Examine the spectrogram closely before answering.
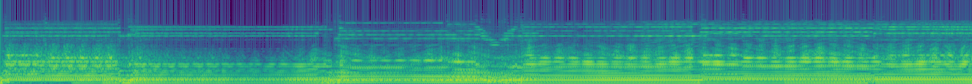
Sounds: Music

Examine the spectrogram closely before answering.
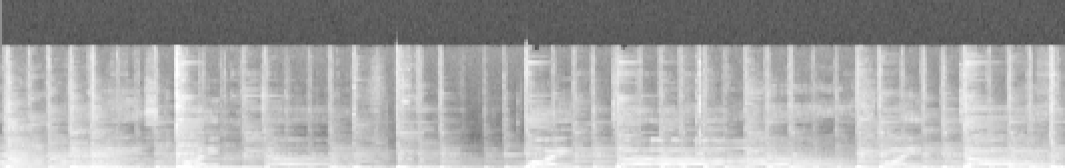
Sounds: Music

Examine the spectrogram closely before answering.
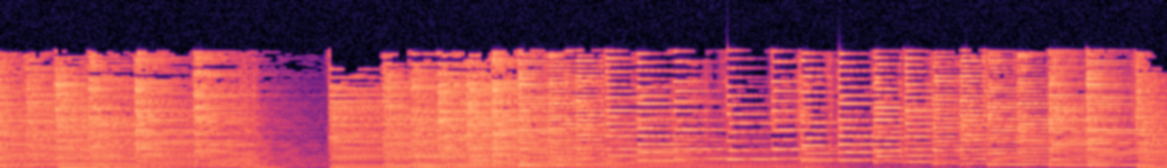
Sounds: Music, Harpsichord

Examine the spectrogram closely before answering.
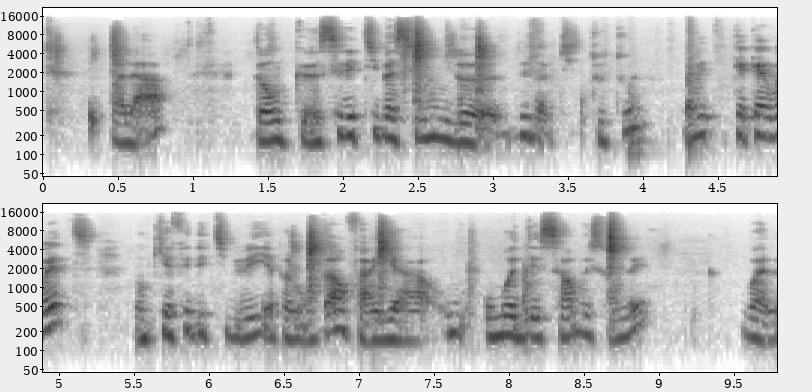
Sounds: Speech

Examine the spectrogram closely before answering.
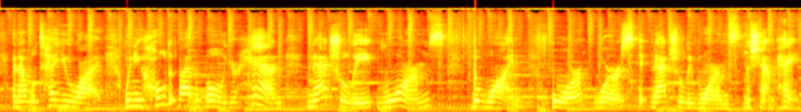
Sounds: Speech, Music

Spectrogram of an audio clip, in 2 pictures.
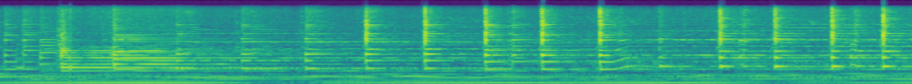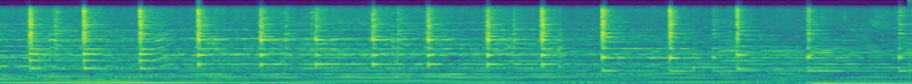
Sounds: Music

